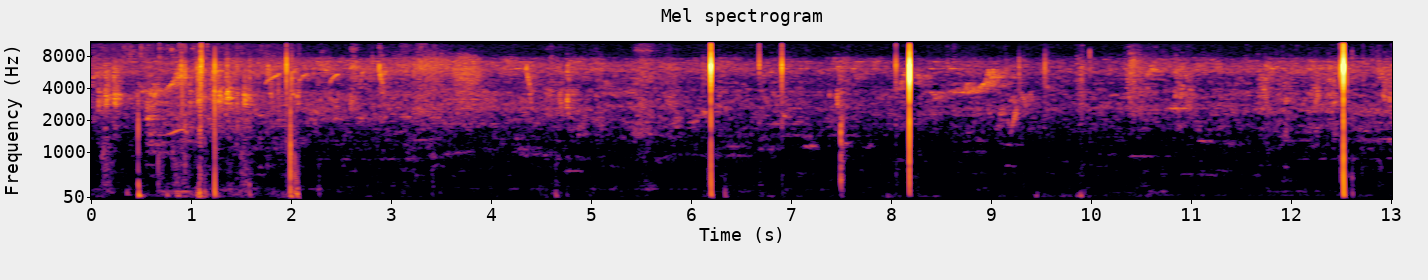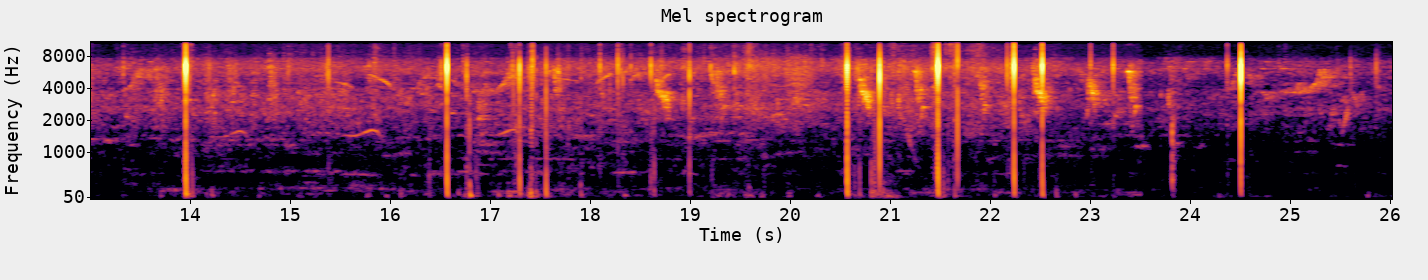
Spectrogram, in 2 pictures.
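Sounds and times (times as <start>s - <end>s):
faint high bird chirps: 0.0s - 26.0s
sharp clicks and ticks: 6.1s - 8.3s, 12.4s - 12.7s, 13.3s - 14.4s, 15.2s - 24.6s.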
